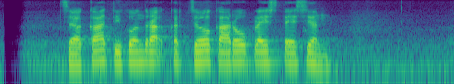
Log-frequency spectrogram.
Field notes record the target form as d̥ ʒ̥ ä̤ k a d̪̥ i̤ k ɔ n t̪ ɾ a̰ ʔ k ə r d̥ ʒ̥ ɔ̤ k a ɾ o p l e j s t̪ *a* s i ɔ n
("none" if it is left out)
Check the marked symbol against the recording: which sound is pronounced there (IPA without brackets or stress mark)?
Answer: e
